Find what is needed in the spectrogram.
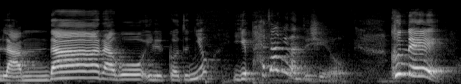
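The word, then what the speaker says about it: lambda: 이게 파장을 나타내는 기호인데 읽을 때는 람다라고 읽거든요.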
